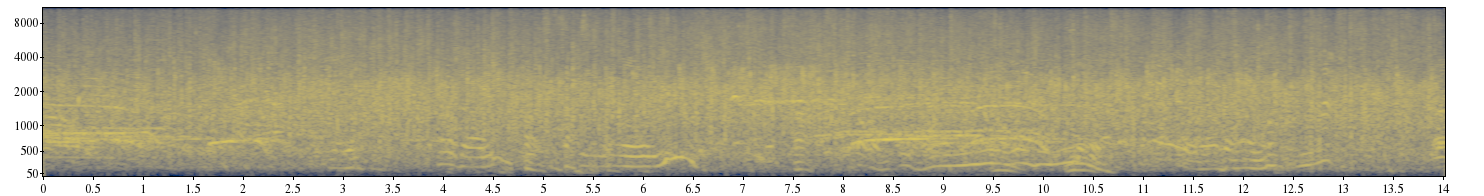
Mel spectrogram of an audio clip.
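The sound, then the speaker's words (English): An audience applauds as cricketer Merv Hughes is welcomed to the stage, sustained, loud clapping that holds steady throughout, with voices and cheers rising over it at moments. “Can we put our hands together and welcome to the stage cricketing legend Merv Hughes?”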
